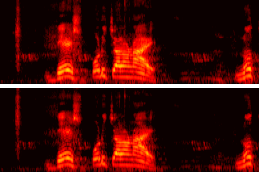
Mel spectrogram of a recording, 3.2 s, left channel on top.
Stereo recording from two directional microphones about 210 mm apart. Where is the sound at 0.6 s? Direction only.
10° left (ahead or behind).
